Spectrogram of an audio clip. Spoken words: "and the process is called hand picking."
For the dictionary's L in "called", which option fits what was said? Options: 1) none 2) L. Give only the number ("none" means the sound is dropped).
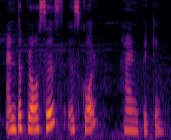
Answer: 2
